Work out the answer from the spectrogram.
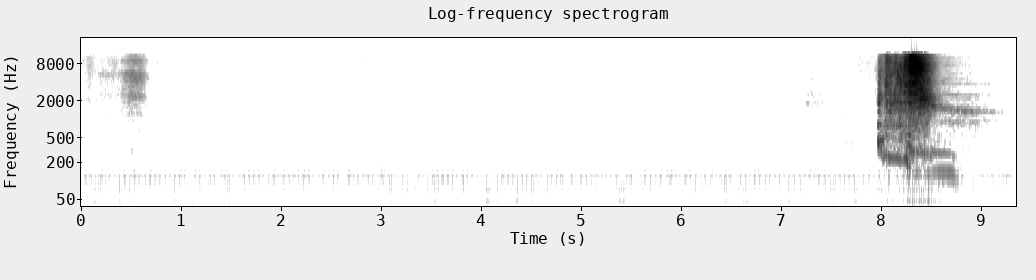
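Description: Long quiet stretch, then a single sharp, explosive sneeze.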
